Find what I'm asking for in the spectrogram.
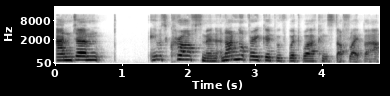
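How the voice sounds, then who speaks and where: This woman's voice sits fairly high and has lively intonation. She talks at a moderate pace. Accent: London. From London, England. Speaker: genealogist and presenter. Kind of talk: webinar presentation. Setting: video call.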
